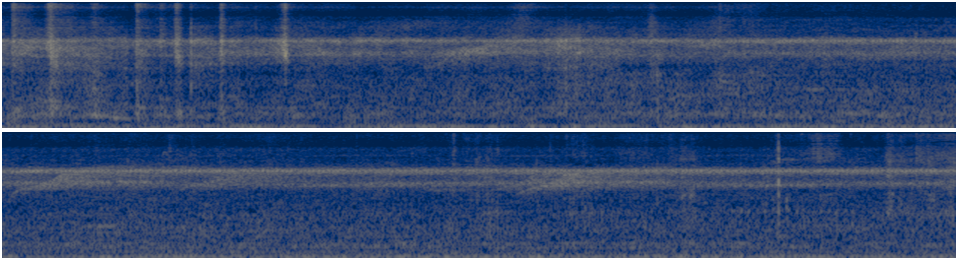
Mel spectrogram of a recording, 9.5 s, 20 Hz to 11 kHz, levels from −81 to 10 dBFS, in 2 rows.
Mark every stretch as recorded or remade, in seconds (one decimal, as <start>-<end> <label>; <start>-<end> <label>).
0.0-3.6 remade; 3.6-9.5 recorded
